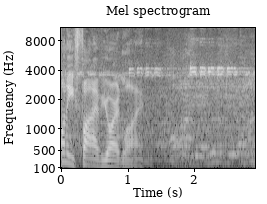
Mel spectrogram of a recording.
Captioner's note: whistling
